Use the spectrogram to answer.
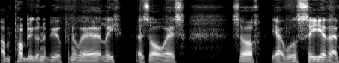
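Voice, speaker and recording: With a Cumbrian accent, a man with a fairly low pitch speaks at a fairly quick pace in a monotone, flat intonation on a very clean recording with a silent background. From Cumbria, northern England. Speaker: outdoor vlogger. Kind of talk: casual vlog talk to camera. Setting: outdoors, in a tent on a fell.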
